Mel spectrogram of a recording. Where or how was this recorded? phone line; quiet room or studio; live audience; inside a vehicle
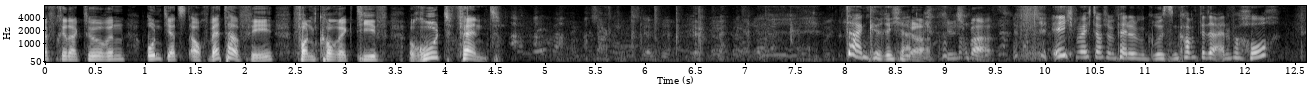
live audience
